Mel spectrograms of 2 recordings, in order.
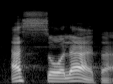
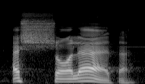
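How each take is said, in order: First: The s sound is a plain thin s. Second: The s sound is pronounced as sh.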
